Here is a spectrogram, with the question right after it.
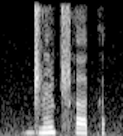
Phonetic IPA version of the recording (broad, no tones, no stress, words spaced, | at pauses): ɖ͡ʐɛ̃ʈ͡ʂʰak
